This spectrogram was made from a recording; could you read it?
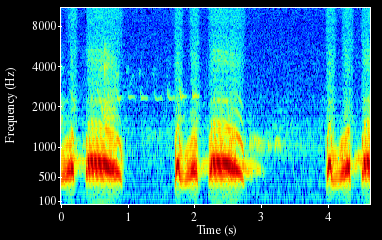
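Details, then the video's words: Fighting coo of a spotted dove used to draw wild doves to a trap: low mellow phrases, each a hooked upslurred note and a long drawn-out coo, repeated roughly every two seconds. "tiếng cu gáy Thúc Đấu bổi nghe nhanh gáy và nhanh về cội khi đi gài"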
